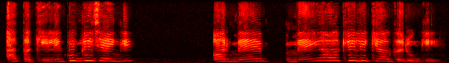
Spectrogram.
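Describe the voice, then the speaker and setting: A woman's voice: high-pitched, lively intonation, moderate pace, sharp tone, no room sound, voice pushed up. A woman voicing a young newlywed wife in a story, hurt and polite but turning defiant, speaking with dramatic expression. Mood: surprised, anxious.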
